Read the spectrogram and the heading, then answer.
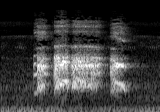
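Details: New red junglefowl decoy cock, used for luring wild junglefowl, gives one loud, hoarse crow in four quick bursts, the last one clipped short, lasting about a second and a half with no other sounds.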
